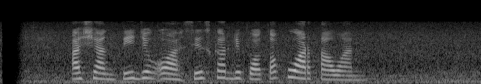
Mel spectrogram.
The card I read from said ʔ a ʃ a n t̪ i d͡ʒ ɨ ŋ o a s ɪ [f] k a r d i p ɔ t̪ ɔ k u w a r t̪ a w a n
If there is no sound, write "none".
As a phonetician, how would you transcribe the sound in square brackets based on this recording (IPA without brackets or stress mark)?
s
